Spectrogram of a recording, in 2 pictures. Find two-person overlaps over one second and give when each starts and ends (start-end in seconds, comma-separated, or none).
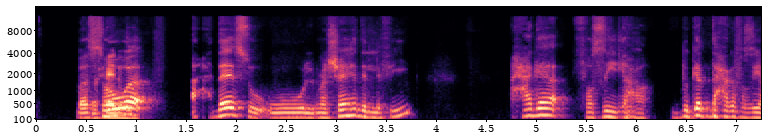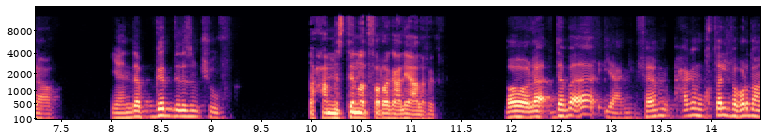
none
